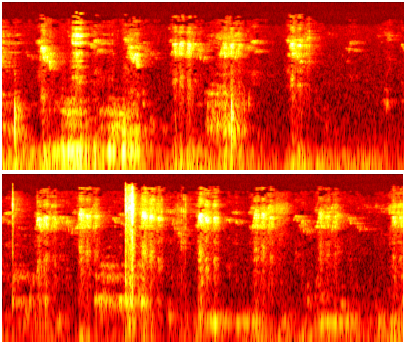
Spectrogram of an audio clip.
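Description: Faint, repeated short chirps of small birds, with light clicks and rustling from a multimeter test lead being handled; one sharper click about five seconds in.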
